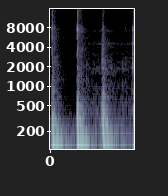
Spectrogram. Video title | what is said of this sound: 30 Pack Space Saver Bags (6 Jumbo/6 Large/6 Medium/6 Small/6 Roll) Compression Storage Bags | still sounds Hollow doesn't it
